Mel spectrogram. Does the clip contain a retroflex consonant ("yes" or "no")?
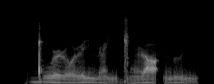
yes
